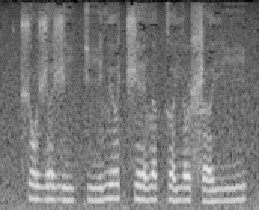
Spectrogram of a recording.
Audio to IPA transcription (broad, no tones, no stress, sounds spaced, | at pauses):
t͡ʃ o ʒ ə ʒ i k i lʲ ɤ t͡ʃ e l ə k ə j ɵ ʂ ə j i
